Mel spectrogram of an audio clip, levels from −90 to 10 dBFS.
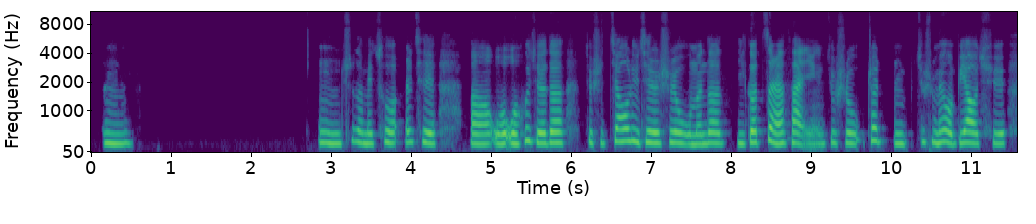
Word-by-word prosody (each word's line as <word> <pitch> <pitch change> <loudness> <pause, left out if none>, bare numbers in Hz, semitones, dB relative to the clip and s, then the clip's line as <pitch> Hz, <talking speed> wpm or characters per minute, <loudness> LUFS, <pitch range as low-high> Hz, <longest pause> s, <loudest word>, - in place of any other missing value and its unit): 嗯。 240 -1 0 2.3
嗯， 245 -2 +2
是 290 +5 -11
的 265 -2 0
没 240 0 +2
错。 250 +1 -1
而 265 0 -3
且， 260 -3 +1 0.4
呃， 230 0 +2
我 235 0 +3
我 240 0 +4
会 305 +7 0
觉 250 -4 +3
得， 255 0 +4 0.3
就 255 - -4
是 245 +1 -11
焦 290 +3 +1
虑 295 -2 +2
其 265 +1 0
实 250 -1 +5
是 260 +1 0
我 240 -2 +1
们 225 +1 0
的 245 0 +1
一 240 - -1
个 260 +3 +4
自 265 +5 +1
然 240 -2 +3
反 245 -3 0
应。 235 -1 -7
就 255 +2 -6
是 250 0 -5 0.2
这 305 0 +2 0.2
嗯， 235 -1 -2
就 275 - -8
是 270 - -9
没 255 0 +2
有 265 -2 +3
必 245 +2 -3
要 250 -2 +4
去 235 0 -4
250 Hz, 210 characters per minute, -20 LUFS, 235-260 Hz, 2.3 s, 实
